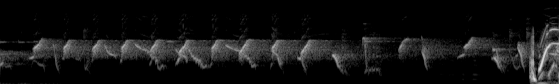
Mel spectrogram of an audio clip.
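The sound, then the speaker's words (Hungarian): A superb lyrebird mimicking an alarm: about a dozen rapid, swooping electronic-sounding whistles repeat in a steady pulsing rhythm, ending with a sudden harsh, loud burst. No voices. “A műsorszám pompás landfarkú madár megjelenítést tartalmazott.”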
